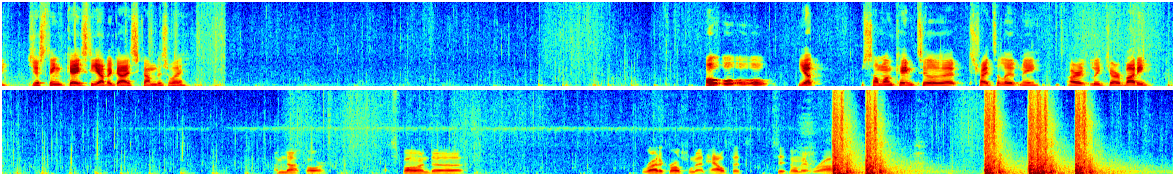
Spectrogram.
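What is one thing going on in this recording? Footsteps rustle through grass and brush.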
